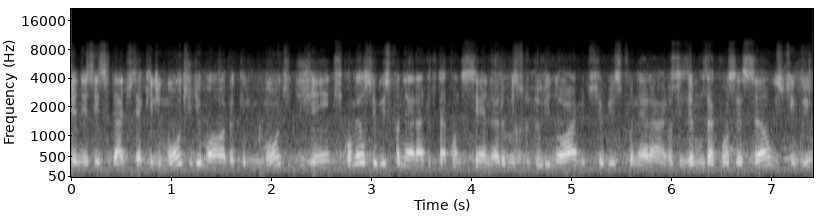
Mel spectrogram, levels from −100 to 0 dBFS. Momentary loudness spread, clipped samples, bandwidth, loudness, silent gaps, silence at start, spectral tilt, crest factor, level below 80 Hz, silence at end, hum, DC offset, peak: 7 LU; under 0.1%; 7.8 kHz; -25 LUFS; none; 0 s; -4 dB/octave; 16 dB; -70 dBFS; 0 s; none; under 0.1%; -8 dBFS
